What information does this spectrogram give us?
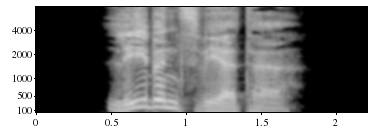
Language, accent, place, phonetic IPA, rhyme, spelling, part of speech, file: German, Germany, Berlin, [ˈleːbn̩sˌveːɐ̯tɐ], -eːbn̩sveːɐ̯tɐ, lebenswerter, adjective, De-lebenswerter.ogg
- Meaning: 1. comparative degree of lebenswert 2. inflection of lebenswert: strong/mixed nominative masculine singular 3. inflection of lebenswert: strong genitive/dative feminine singular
